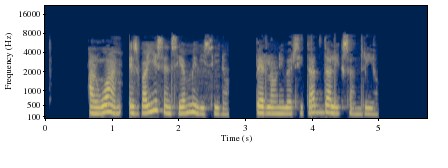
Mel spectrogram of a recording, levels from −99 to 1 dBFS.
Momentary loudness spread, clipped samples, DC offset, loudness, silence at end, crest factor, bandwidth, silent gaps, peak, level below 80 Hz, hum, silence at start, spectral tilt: 10 LU; under 0.1%; under 0.1%; -23 LUFS; 0.75 s; 18 dB; 7.8 kHz; 1.17-1.25 s, 2.77-3.16 s; -6 dBFS; -66 dBFS; none; 0.65 s; -4 dB/octave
